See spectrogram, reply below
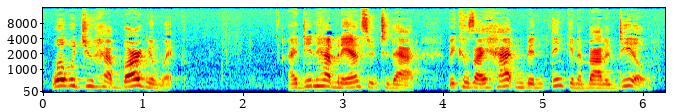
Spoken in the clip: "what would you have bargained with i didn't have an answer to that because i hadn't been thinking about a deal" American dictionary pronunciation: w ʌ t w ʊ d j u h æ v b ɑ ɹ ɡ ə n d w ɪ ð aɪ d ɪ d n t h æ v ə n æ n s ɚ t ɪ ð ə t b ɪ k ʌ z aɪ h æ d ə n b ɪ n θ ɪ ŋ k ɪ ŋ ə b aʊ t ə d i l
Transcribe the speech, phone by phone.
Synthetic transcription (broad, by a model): w ʌ t w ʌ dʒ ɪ v b ɑ ɹ ɡ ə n w ɪ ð aɪ d ɪ d n t h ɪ v ə n æ n s ɚ t ɪ ð ə t b ɪ k ʌ z aɪ h æ d n b ɪ n θ ɪ ŋ k ɪ ŋ ə b aʊ t ə d i l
